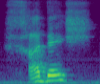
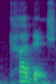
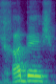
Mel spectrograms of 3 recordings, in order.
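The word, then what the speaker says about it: חַדֵּשׁ: Notice, by the way, Chadesh, not Kadesh. A lot of people mispronounce that because the ch and the k are really linked. It's Chadesh because we are saying renew, make it Chadash,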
